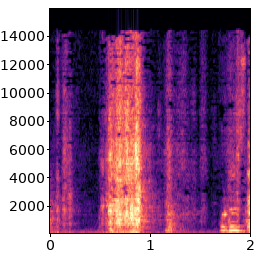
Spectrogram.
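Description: Tarot cards rustling as they are shuffled: a short rasping burst about half a second in and a fainter one just after.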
